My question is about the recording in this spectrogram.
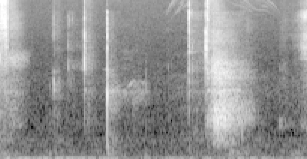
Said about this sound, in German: Aha, es knallt, es knackt. Es knackt, die nächste Dose ist auf. Ich habe das Milkshake IPA geholt, das nennt sich. Äh, gut, oh, das lässt sich aber. Bloody Slush. Das ist ein äh, Raspberry Milkshake IPA.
